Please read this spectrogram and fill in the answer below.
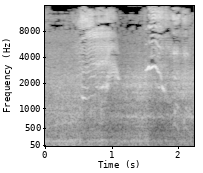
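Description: A carsick toddler crying in her car seat, two short high wavering cries over the steady road rumble inside a moving minivan.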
